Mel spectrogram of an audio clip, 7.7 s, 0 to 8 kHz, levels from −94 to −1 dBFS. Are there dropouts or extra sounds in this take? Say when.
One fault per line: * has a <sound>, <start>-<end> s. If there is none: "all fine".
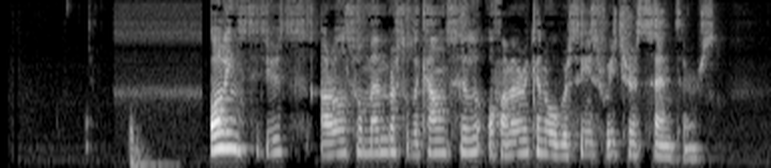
* has a thud, 1.3-1.8 s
